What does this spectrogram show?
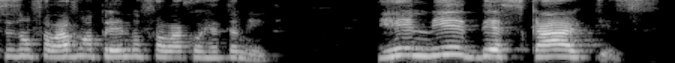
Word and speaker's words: René Descartes: René Descartes não existe, porque ninguém está descartando nada por aqui. Se escreve René Descartes, mas o nome é francês.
